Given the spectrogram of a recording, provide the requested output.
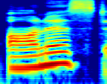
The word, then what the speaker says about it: honest: common silent letter is the silent h in words like honest and hour the H is silent he's an honest person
